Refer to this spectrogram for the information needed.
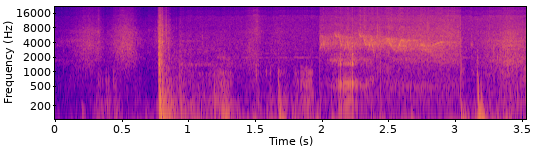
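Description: A mōhua (yellowhead) gives a sharp, rapid contact chatter partway through, by a beech forest, over low outdoor rumble and a few heavy thumps like footsteps.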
